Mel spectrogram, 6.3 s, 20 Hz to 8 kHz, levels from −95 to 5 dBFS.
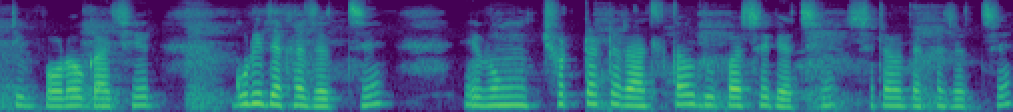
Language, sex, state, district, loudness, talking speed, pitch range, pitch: Bengali, female, West Bengal, Jalpaiguri, -27 LUFS, 130 wpm, 205-235 Hz, 220 Hz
